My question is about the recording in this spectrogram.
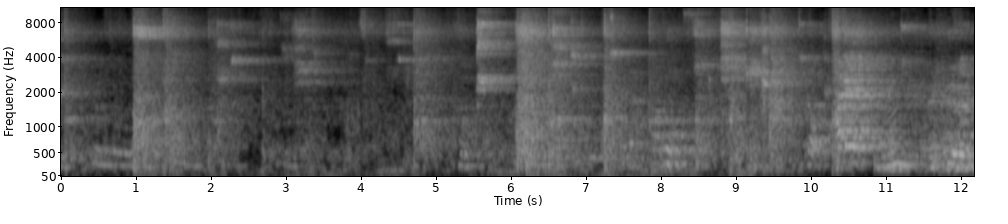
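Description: Badminton doubles rally in a reverberant hall: sharp racket hits on the shuttlecock several times, short high squeaks of court shoes on the synthetic floor, and players' voices and calls.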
